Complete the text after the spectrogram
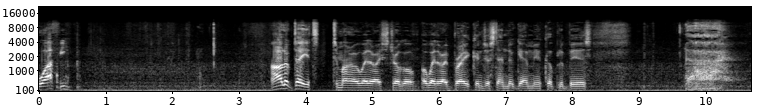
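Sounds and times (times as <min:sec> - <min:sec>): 
speech: 0:00.0 - 0:00.6, 0:03.5 - 0:08.6, 0:09.7 - 0:10.3
road noise: 0:00.0 - 0:10.6
van engine rumble while driving: 0:00.0 - 0:10.6.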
